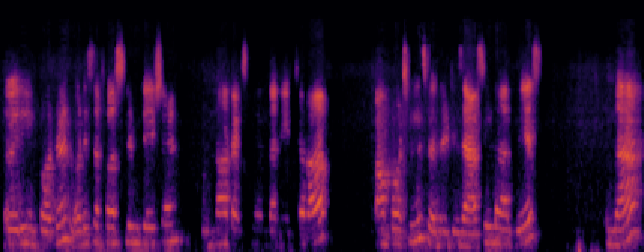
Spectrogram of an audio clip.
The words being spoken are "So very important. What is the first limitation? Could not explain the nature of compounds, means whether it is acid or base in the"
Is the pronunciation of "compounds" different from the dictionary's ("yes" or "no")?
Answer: yes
